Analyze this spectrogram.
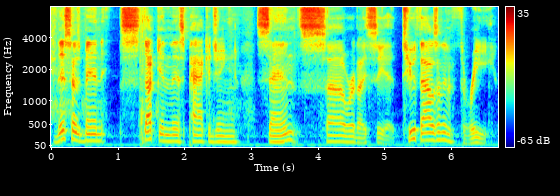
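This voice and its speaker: A man with a mid-range, animated voice speaks slowly over a faint hiss or hum, sounding stuffed up from a cold. Hosting his toy review channel, he unboxes an action figure in easygoing chat that meanders, fills pauses and keeps correcting itself.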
